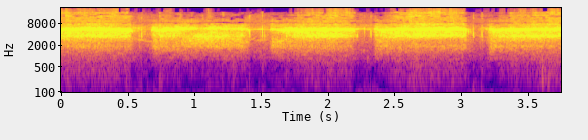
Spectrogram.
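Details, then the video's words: Swiftlet calls played to lure the birds to roost in a bird house: long, high, hissing chirrups close to one another, separated by short dips every second or so. "Suara Burung Walet Panggil Tarik Inap Terbaik II SUARA PANGGIL BURUNG WALET"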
